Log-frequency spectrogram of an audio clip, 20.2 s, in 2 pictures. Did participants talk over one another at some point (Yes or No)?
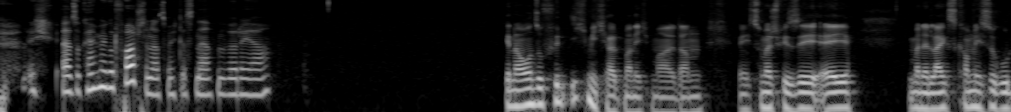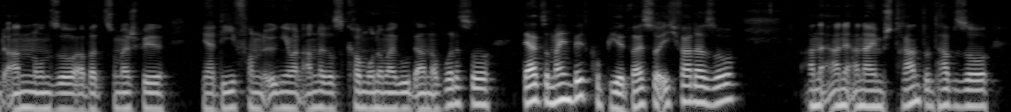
No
